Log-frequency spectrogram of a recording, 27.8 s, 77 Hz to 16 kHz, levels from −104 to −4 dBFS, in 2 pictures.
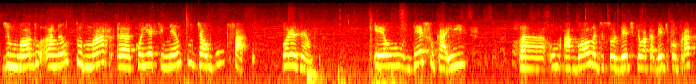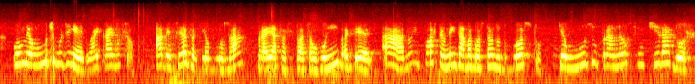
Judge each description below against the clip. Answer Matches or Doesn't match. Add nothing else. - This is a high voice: Matches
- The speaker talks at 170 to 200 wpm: Doesn't match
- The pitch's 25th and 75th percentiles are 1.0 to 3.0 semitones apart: Doesn't match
